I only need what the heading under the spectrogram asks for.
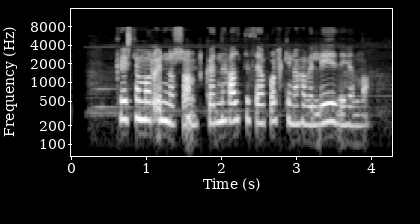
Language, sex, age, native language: Icelandic, female, 20-29, Icelandic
